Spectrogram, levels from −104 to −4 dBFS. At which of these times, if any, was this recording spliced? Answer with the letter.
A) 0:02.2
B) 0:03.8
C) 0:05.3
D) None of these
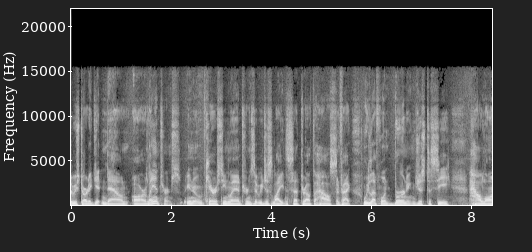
C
